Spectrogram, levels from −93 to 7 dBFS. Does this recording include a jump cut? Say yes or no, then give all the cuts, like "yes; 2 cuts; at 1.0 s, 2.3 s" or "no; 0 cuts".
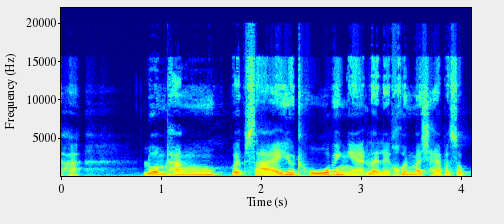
no; 0 cuts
